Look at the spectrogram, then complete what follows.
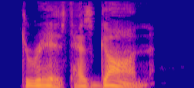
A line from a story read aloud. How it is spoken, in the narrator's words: growled Malice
